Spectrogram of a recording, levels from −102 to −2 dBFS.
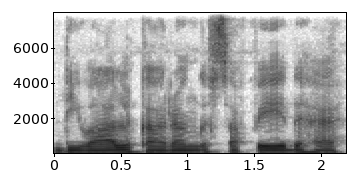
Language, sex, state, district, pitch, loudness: Hindi, male, Jharkhand, Garhwa, 115 Hz, -16 LUFS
